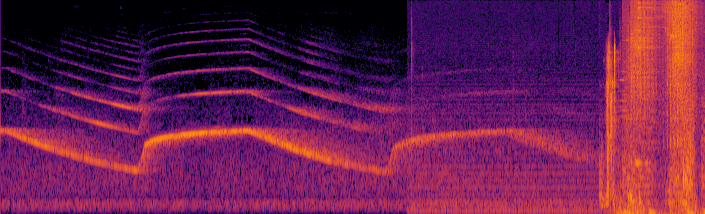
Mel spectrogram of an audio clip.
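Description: A siren-like wailing tone, slowly falling, jumping back up and rising and falling again, three wails in all, fading out. A loud burst of sound comes in near the end.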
